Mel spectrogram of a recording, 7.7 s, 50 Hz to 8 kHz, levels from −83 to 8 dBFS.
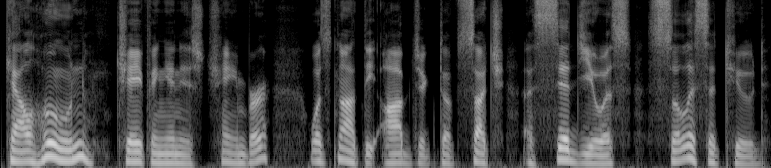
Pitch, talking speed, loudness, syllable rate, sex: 120 Hz, 100 wpm, -20 LUFS, 3.4 syllables/s, male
